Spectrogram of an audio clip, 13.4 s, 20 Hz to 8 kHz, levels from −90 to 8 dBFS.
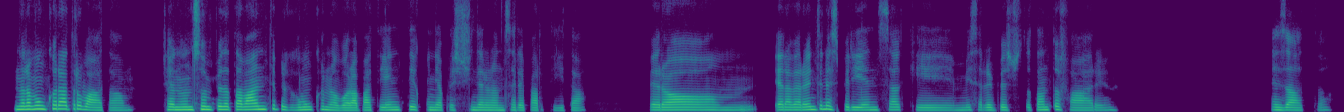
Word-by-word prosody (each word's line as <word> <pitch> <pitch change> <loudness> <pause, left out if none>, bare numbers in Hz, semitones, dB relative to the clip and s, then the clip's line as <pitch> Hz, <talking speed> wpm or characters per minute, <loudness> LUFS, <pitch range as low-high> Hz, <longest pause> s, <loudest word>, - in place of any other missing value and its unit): Non 225 0 +5
l'avevo 235 +2 +7
ancora 255 +1 +5
trovata. 180 -9 -1 0.4
Cioè 200 - +1
non 195 +1 +5
son 215 +1 +4
più 210 +2 +1
andata 210 -1 +4
avanti, 220 +4 +5
perché 205 -5 -4
comunque 200 +3 0
non 185 -3 +1
avevo 170 0 0
la 170 0 +3
patente, 180 +3 -1
quindi 185 -1 -2
a - - -8
prescindere, 180 +1 -3
non 175 0 -1
sarei 175 0 -5
partita. 165 -1 -9 0.6
Però, 185 0 +2
mhmm, 180 +1 -7 0.2
era 190 0 0
veramente 195 +4 +2
un'esperienza 190 -3 -1
che 180 - -12 0.4
mi 175 +1 -6
sarebbe 180 -1 -5
piaciuto 180 +1 -7
tanto 195 +3 -1
fare. 170 -1 -6 1.6
Esatto. 180 0 -3
185 Hz, 150 wpm, -24 LUFS, 175-200 Hz, 1.6 s, l'avevo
